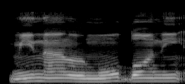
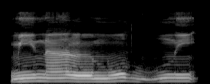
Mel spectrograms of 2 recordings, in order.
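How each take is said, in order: First: The dhad bounces with an echoing release. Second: The dhad is pressed and held without bouncing. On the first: The speaker calls it wrong. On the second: The speaker calls it right. "Seharusnya ... memanjang aja, sukun memanjang"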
